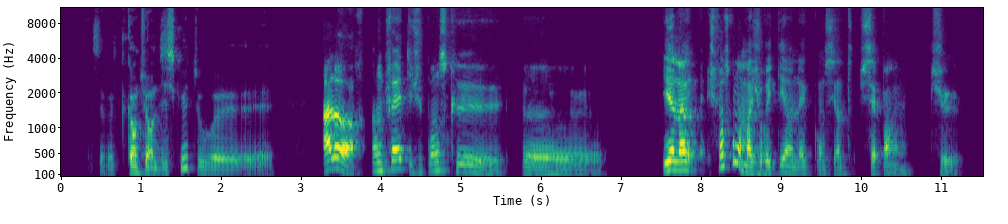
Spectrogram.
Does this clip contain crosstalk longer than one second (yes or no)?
no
